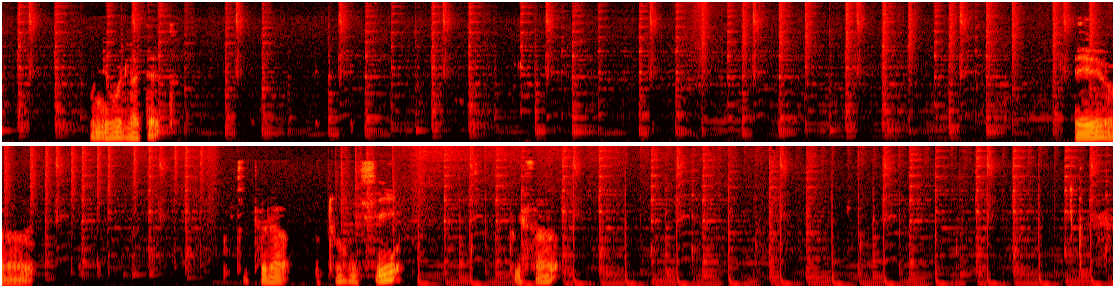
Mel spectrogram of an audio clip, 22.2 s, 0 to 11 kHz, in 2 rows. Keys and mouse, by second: 3.2 click, 3.5 click, 4.2-6.0 middle drag, 6.0-7.1 drag, 8.5 middle click, 8.9 click, 9.5-11.1 middle drag, 11.1-13.4 drag, 13.4 middle click, 14.2-15.2 drag, 15.2 middle click, 16.0 f, 17.0-18.6 drag, 18.6-22.0 ctrl+middle drag, 22.0 n.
